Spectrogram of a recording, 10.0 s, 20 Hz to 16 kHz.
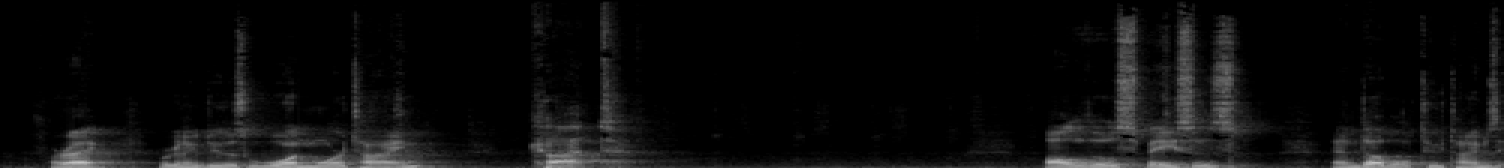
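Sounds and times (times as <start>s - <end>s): marker drawing on paper: 4.0s - 7.9s.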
